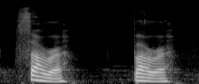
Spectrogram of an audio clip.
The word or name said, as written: Thorough borough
